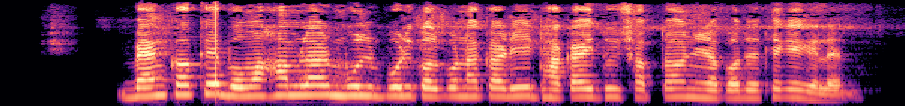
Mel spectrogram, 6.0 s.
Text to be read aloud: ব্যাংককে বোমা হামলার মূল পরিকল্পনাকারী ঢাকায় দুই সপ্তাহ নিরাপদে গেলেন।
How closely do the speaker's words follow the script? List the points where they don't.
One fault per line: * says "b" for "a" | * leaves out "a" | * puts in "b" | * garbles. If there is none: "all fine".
* puts in "থেকে"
